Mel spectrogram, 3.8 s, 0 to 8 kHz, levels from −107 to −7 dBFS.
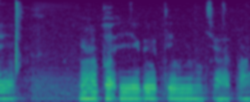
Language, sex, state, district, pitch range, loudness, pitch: Hindi, male, Chhattisgarh, Korba, 100-105 Hz, -42 LUFS, 100 Hz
